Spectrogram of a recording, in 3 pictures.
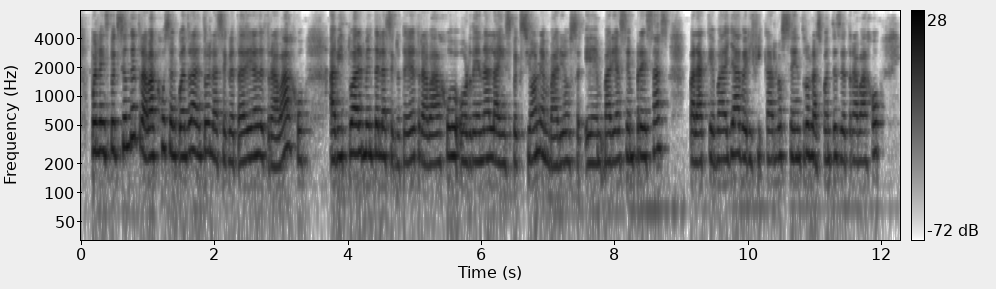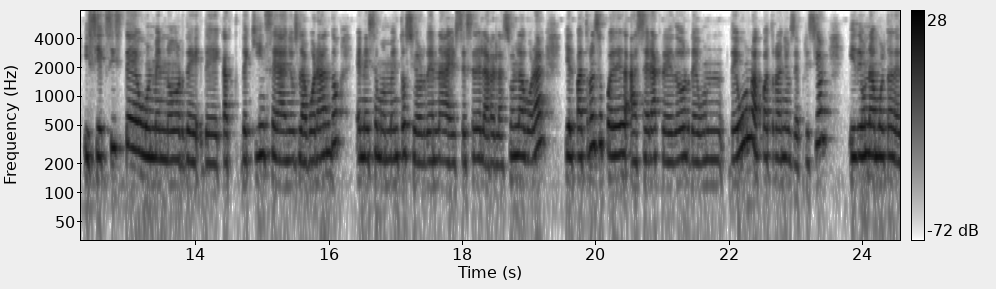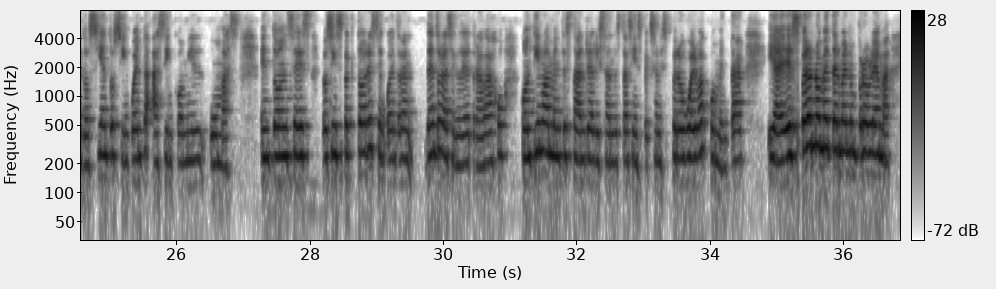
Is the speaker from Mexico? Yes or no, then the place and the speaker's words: yes; Mexico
